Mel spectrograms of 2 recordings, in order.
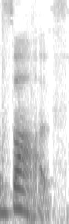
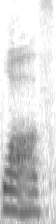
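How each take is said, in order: First: The word begins with a V sound. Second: The word begins with a W sound. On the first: The speaker calls it right. "So Vav is the pronunciation" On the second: The speaker calls it wrong. "they don't pronounce it Wav"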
